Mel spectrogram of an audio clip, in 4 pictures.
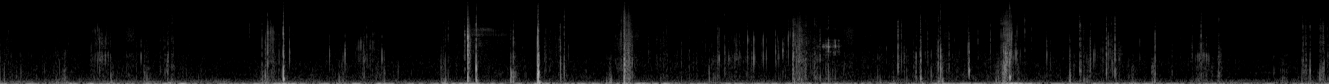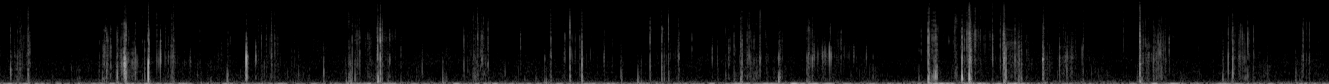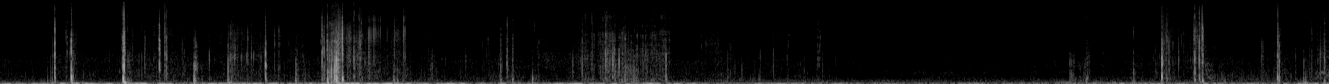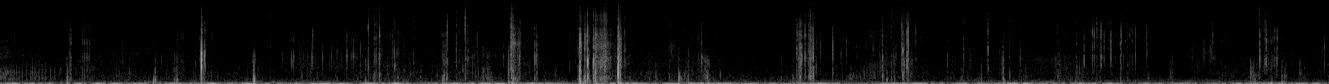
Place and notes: path of seasons, meadow, piramida - frozen snow, paper
winter, snow, ice, trees breaking, train ...
Maribor, Slovenia, 3 February 2014, ~17:00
